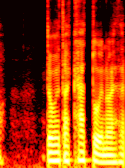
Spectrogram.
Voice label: "cadw", Welsh

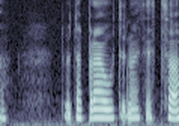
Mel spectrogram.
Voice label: "brawd", Welsh

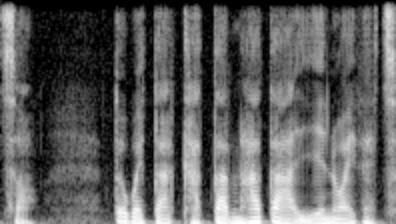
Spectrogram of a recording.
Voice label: "cadarnhadau", Welsh

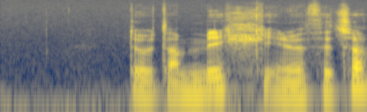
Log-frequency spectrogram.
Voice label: "mull", Welsh

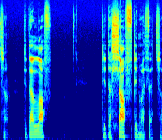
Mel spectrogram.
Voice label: "llofft", welsh

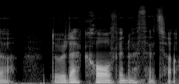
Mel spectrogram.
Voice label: "cof", Welsh

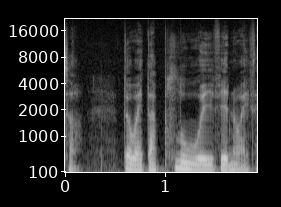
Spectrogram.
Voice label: "plwyf", Welsh

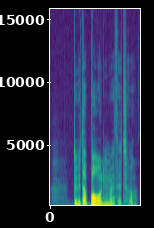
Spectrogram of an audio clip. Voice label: "boon", Welsh

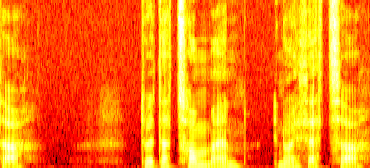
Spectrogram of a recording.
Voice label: "tomen", Welsh

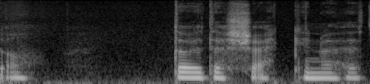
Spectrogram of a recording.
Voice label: "siec", Welsh

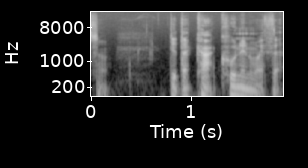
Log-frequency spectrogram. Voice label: "cacwn", Welsh

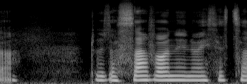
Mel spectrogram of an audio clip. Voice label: "safon", Welsh

